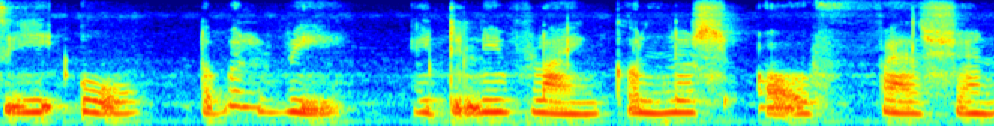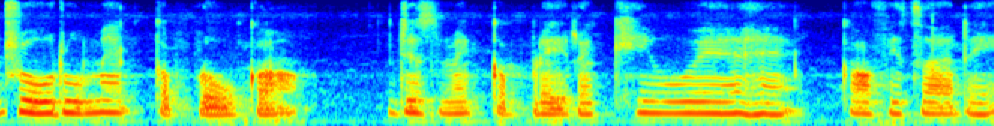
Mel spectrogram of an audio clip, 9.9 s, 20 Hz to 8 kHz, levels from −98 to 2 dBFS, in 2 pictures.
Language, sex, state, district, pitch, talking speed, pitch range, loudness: Hindi, female, Bihar, Saharsa, 240 Hz, 115 wpm, 230-255 Hz, -20 LUFS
